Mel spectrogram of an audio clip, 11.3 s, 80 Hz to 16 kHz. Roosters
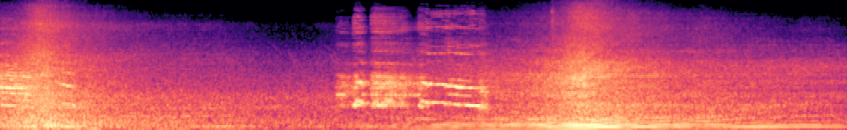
0.0s 1.4s, 4.4s 6.8s

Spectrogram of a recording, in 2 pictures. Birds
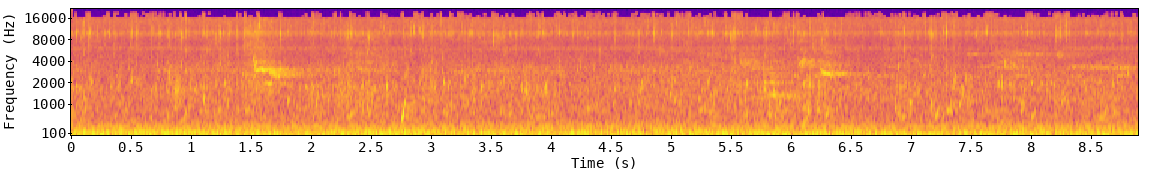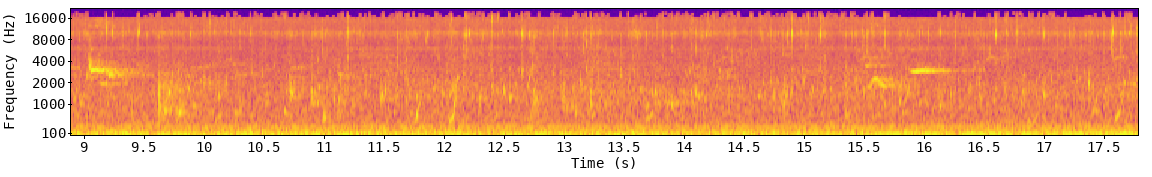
1.4s 2.0s, 5.4s 11.5s, 15.4s 16.8s

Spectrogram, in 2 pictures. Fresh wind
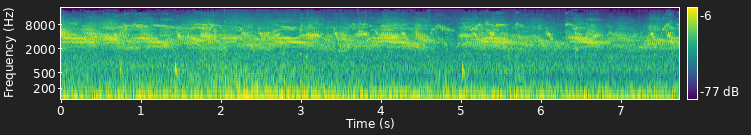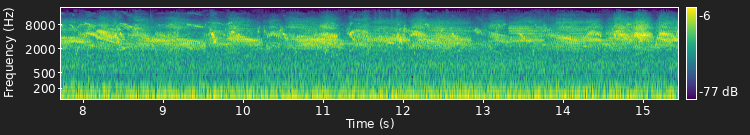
0.0s 6.7s

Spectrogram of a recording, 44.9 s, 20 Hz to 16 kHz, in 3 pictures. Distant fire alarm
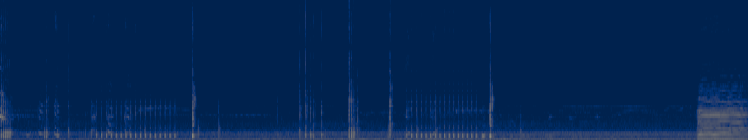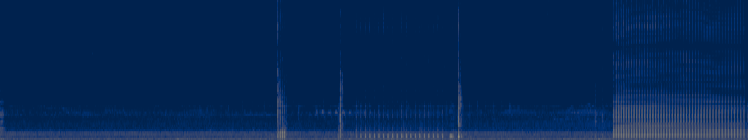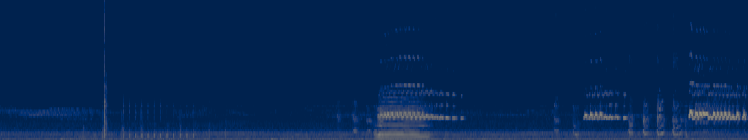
9.2s 19.1s, 26.2s 32.3s

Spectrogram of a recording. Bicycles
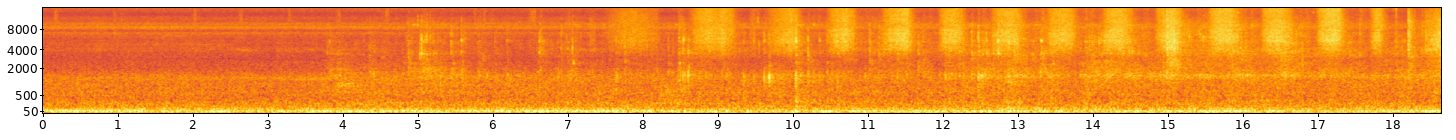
3.8s 18.6s

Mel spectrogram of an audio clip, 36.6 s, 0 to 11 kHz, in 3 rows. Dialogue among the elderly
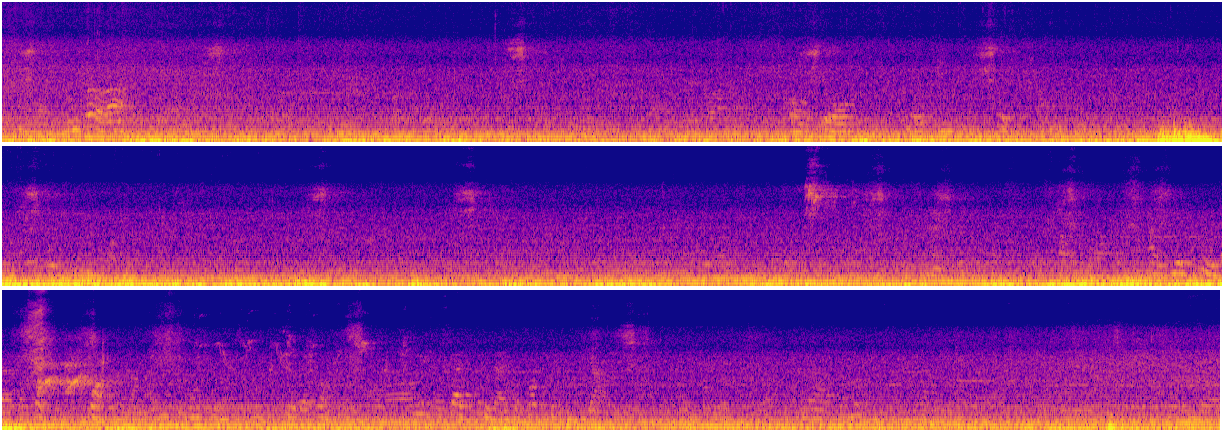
0.0s 4.7s, 7.0s 16.7s, 21.1s 34.2s

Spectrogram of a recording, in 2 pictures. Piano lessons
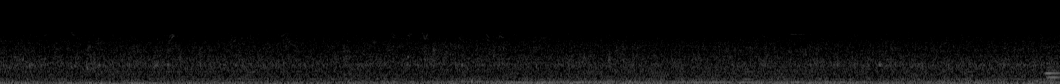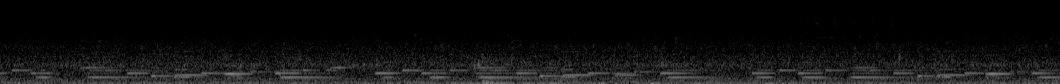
10.4s 21.2s

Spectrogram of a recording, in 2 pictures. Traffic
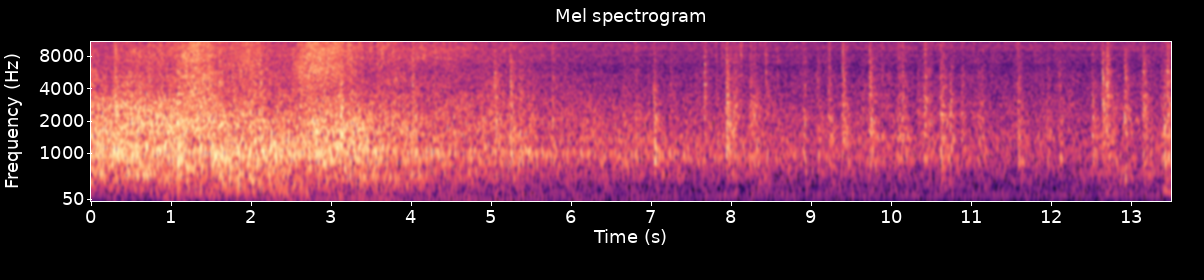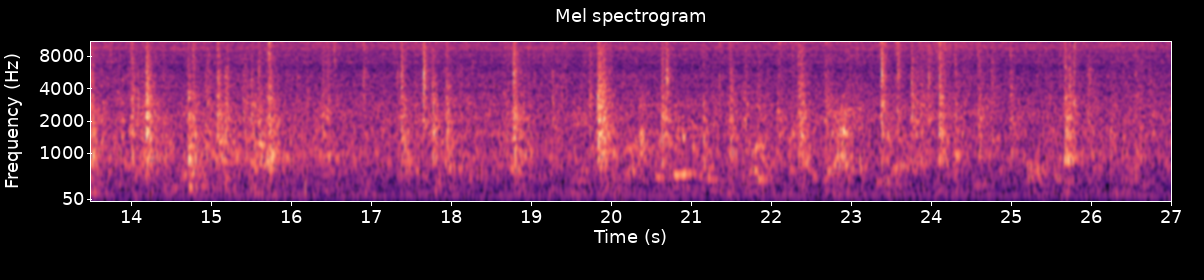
0.0s 7.8s

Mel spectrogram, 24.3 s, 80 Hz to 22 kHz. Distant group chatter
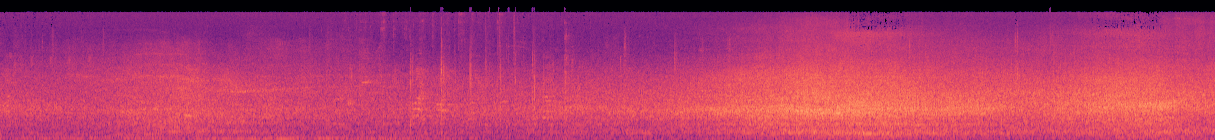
0.0s 11.8s

